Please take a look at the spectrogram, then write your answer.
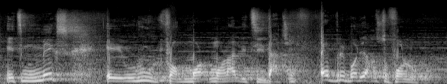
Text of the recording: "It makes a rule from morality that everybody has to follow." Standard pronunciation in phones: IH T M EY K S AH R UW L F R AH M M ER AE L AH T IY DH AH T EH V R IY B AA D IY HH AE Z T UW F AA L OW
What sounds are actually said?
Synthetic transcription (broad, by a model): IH T M EY K S AH R UW L F R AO M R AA L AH T IY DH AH T EH V R IY B AA D IY HH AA S T UW F AA L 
